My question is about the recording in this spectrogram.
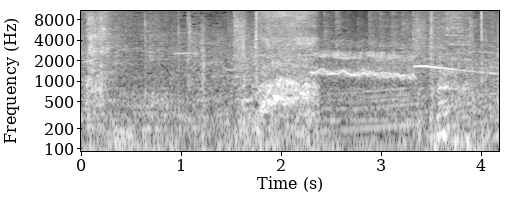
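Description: Film-style action sound mix: a car's tyres skidding and squealing in a street chase, over music. A short roar-like burst comes about two seconds in, and a long falling tone begins near the end.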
